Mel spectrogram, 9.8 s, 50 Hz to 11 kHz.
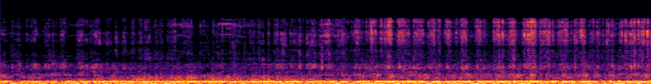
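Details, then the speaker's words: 4.0 V6 Mustang with idle chop tune set to 725, in park after driving: deep loud choppy lope, rpm fluctuating 690 to 790; lopey idle from idle chop tune. "all right we're in park now the rpms i would say 690 to 790 is where it fluctuates it doesn't off fluctuate as much as when it was at seven i mean 675."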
